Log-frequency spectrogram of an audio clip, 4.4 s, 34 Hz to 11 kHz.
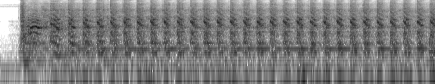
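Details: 2008 Toyota Fortuner with a crank-no-start fault. A shop blamed the pressure pump, but the suction control valve's two O-rings were thin and pinched and were replaced. The starter cranks with fast, even compression pulses for over four seconds but never fires.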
